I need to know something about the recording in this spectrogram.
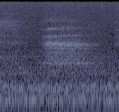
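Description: A person breathing softly through the nose, with a faint drawn-out breath starting about halfway through.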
